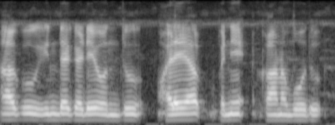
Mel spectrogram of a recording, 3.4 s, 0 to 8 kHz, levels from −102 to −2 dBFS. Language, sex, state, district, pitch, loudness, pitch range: Kannada, male, Karnataka, Koppal, 135 Hz, -19 LUFS, 130-140 Hz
